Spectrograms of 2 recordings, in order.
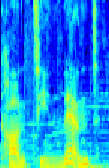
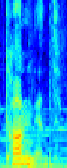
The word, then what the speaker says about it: continent: The traditional T sound becomes what we call a glottal T. We still get three syllables, but instead of a strong T, continent, it sounds more like continent.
